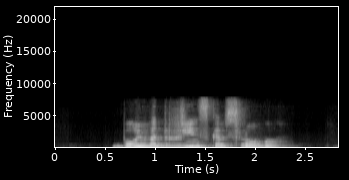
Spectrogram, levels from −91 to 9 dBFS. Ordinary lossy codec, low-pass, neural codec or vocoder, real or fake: none; none; codec, 16 kHz, 0.8 kbps, ZipCodec; fake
